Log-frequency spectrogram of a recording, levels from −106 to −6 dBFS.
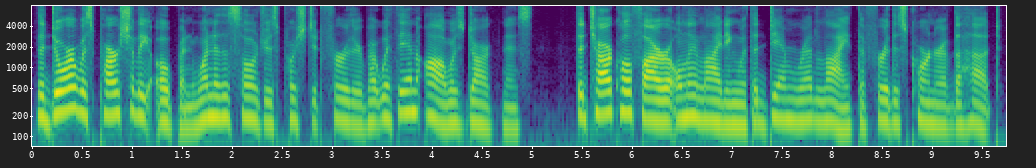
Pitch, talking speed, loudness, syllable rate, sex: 170 Hz, 205 wpm, -20 LUFS, 5.0 syllables/s, female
